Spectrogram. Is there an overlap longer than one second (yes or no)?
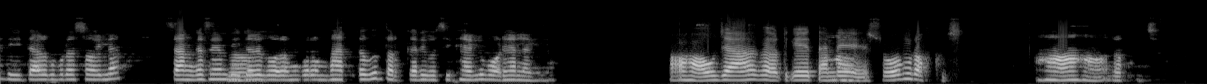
no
